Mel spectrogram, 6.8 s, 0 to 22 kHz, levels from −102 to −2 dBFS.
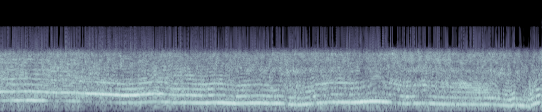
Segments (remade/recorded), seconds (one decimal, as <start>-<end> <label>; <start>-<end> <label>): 0.0-6.8 recorded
